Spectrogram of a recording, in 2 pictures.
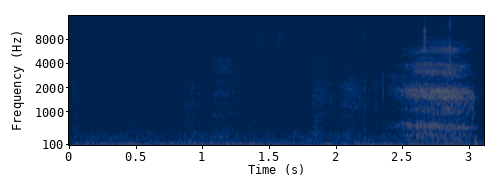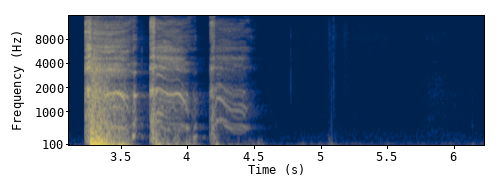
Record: {"cough_length": "6.2 s", "cough_amplitude": 32768, "cough_signal_mean_std_ratio": 0.21, "survey_phase": "beta (2021-08-13 to 2022-03-07)", "age": "45-64", "gender": "Female", "wearing_mask": "No", "symptom_cough_any": true, "smoker_status": "Never smoked", "respiratory_condition_asthma": false, "respiratory_condition_other": true, "recruitment_source": "REACT", "submission_delay": "1 day", "covid_test_result": "Negative", "covid_test_method": "RT-qPCR"}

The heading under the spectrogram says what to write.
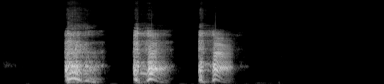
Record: {"three_cough_length": "3.8 s", "three_cough_amplitude": 28668, "three_cough_signal_mean_std_ratio": 0.38, "survey_phase": "beta (2021-08-13 to 2022-03-07)", "age": "45-64", "gender": "Male", "wearing_mask": "No", "symptom_none": true, "smoker_status": "Never smoked", "respiratory_condition_asthma": false, "respiratory_condition_other": false, "recruitment_source": "REACT", "submission_delay": "3 days", "covid_test_result": "Negative", "covid_test_method": "RT-qPCR"}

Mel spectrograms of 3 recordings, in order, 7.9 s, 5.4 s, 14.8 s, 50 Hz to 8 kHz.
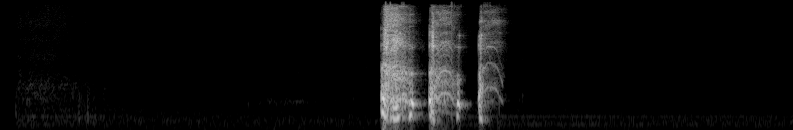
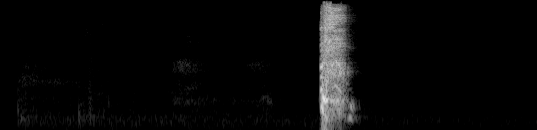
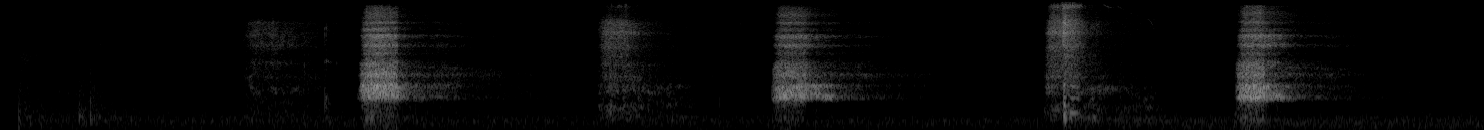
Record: {"three_cough_length": "7.9 s", "three_cough_amplitude": 32768, "three_cough_signal_mean_std_ratio": 0.22, "cough_length": "5.4 s", "cough_amplitude": 32768, "cough_signal_mean_std_ratio": 0.17, "exhalation_length": "14.8 s", "exhalation_amplitude": 4174, "exhalation_signal_mean_std_ratio": 0.33, "survey_phase": "beta (2021-08-13 to 2022-03-07)", "age": "18-44", "gender": "Female", "wearing_mask": "No", "symptom_cough_any": true, "symptom_sore_throat": true, "symptom_fatigue": true, "symptom_fever_high_temperature": true, "symptom_headache": true, "smoker_status": "Never smoked", "respiratory_condition_asthma": true, "respiratory_condition_other": false, "recruitment_source": "Test and Trace", "submission_delay": "2 days", "covid_test_result": "Positive", "covid_test_method": "RT-qPCR", "covid_ct_value": 18.2, "covid_ct_gene": "ORF1ab gene"}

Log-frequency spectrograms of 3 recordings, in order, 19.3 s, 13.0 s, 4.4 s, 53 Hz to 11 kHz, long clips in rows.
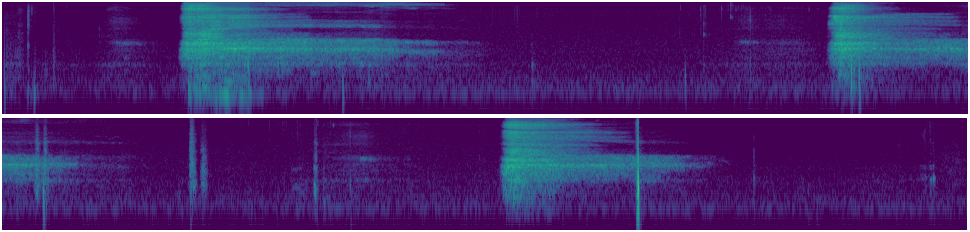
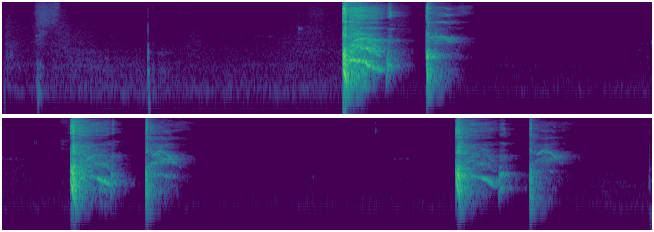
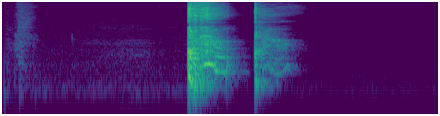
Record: {"exhalation_length": "19.3 s", "exhalation_amplitude": 18921, "exhalation_signal_mean_std_ratio": 0.35, "three_cough_length": "13.0 s", "three_cough_amplitude": 32768, "three_cough_signal_mean_std_ratio": 0.2, "cough_length": "4.4 s", "cough_amplitude": 32768, "cough_signal_mean_std_ratio": 0.23, "survey_phase": "beta (2021-08-13 to 2022-03-07)", "age": "65+", "gender": "Female", "wearing_mask": "No", "symptom_none": true, "smoker_status": "Never smoked", "respiratory_condition_asthma": false, "respiratory_condition_other": false, "recruitment_source": "REACT", "submission_delay": "1 day", "covid_test_result": "Negative", "covid_test_method": "RT-qPCR", "influenza_a_test_result": "Negative", "influenza_b_test_result": "Negative"}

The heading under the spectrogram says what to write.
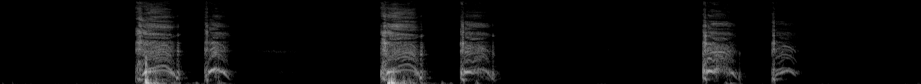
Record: {"cough_length": "9.2 s", "cough_amplitude": 24554, "cough_signal_mean_std_ratio": 0.27, "survey_phase": "beta (2021-08-13 to 2022-03-07)", "age": "45-64", "gender": "Female", "wearing_mask": "No", "symptom_cough_any": true, "symptom_runny_or_blocked_nose": true, "symptom_shortness_of_breath": true, "symptom_sore_throat": true, "symptom_onset": "4 days", "smoker_status": "Never smoked", "respiratory_condition_asthma": false, "respiratory_condition_other": false, "recruitment_source": "Test and Trace", "submission_delay": "1 day", "covid_test_result": "Positive", "covid_test_method": "RT-qPCR", "covid_ct_value": 16.5, "covid_ct_gene": "ORF1ab gene"}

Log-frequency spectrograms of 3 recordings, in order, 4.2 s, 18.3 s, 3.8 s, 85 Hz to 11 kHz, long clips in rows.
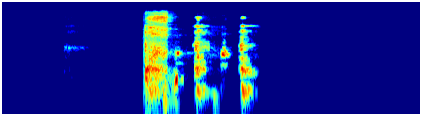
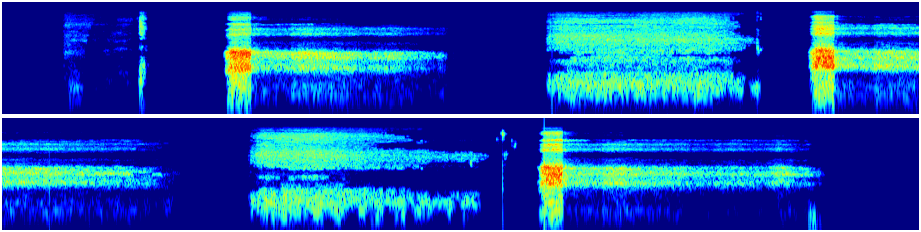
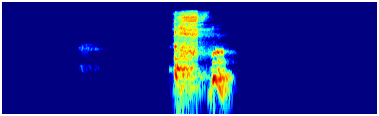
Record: {"three_cough_length": "4.2 s", "three_cough_amplitude": 30902, "three_cough_signal_mean_std_ratio": 0.3, "exhalation_length": "18.3 s", "exhalation_amplitude": 28067, "exhalation_signal_mean_std_ratio": 0.38, "cough_length": "3.8 s", "cough_amplitude": 31891, "cough_signal_mean_std_ratio": 0.27, "survey_phase": "beta (2021-08-13 to 2022-03-07)", "age": "18-44", "gender": "Female", "wearing_mask": "No", "symptom_none": true, "smoker_status": "Never smoked", "respiratory_condition_asthma": false, "respiratory_condition_other": false, "recruitment_source": "REACT", "submission_delay": "2 days", "covid_test_result": "Negative", "covid_test_method": "RT-qPCR", "influenza_a_test_result": "Negative", "influenza_b_test_result": "Negative"}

